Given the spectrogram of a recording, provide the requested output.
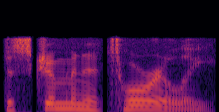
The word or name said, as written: discriminatorily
